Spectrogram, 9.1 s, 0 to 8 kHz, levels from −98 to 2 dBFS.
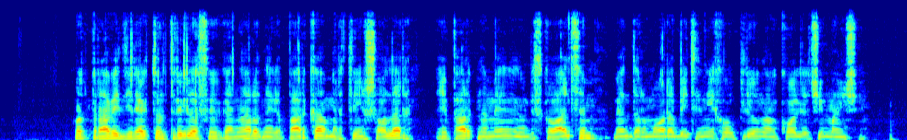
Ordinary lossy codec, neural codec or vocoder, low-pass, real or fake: none; none; 7.2 kHz; real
